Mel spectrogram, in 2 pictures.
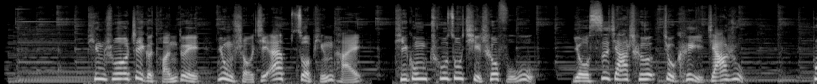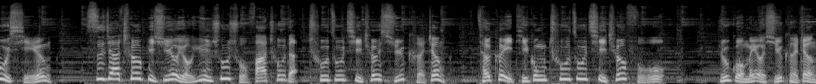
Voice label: hire car driver radio; 普通話; 電台宣傳聲帶; 出租汽車服務(司機版)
